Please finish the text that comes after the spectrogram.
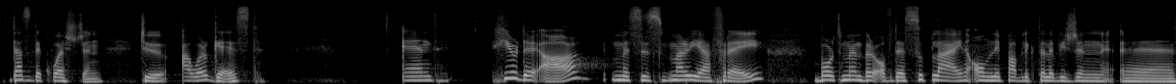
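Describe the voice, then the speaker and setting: A woman formally introducing sessions and speakers from a conference stage as host. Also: fairly low pitch.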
